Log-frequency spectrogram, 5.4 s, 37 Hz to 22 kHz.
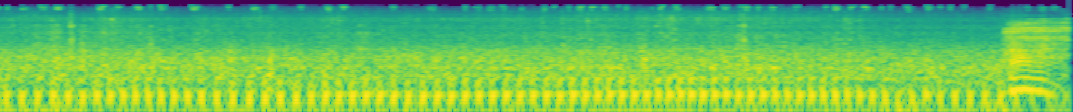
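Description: Royal Enfield Meteor 350's single-cylinder engine running steadily at low revs with an even beat as the bike creeps across a shallow, stony stream crossing.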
